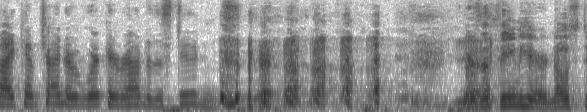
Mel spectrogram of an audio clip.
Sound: attendees laugh

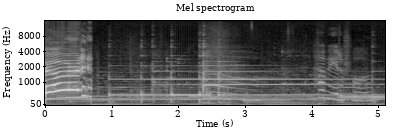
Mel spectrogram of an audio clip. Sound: bowls chiming

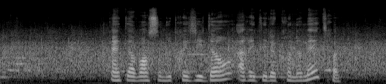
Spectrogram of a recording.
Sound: applause

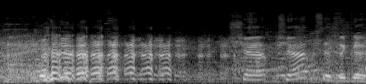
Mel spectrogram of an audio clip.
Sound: friends laugh

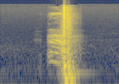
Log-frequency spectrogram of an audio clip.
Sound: punch

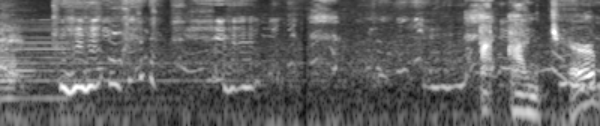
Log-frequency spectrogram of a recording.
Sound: giggling

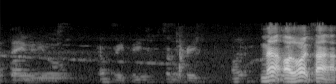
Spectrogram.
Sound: chattering

